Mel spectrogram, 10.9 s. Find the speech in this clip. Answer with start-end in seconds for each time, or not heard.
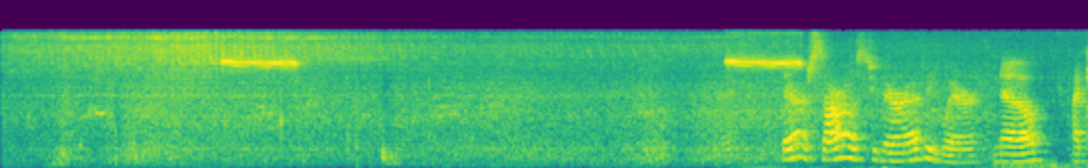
7.2-10.8.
